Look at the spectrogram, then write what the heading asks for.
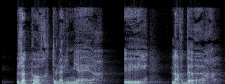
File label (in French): Male Flirt; Draenei Sancteforge; Ardeur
